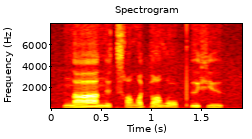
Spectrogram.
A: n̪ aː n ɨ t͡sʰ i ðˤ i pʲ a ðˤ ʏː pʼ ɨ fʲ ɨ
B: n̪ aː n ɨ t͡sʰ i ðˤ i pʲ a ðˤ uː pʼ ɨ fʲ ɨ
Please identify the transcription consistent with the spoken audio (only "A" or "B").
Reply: B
